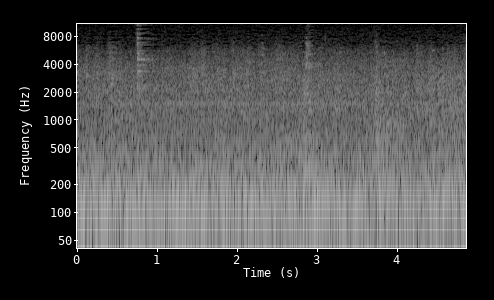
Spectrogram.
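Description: Freight cars rolling across a steel truss railroad trestle: a steady low rumble of wheels on rail, with occasional clicks and one brief high metallic ring under a second in.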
